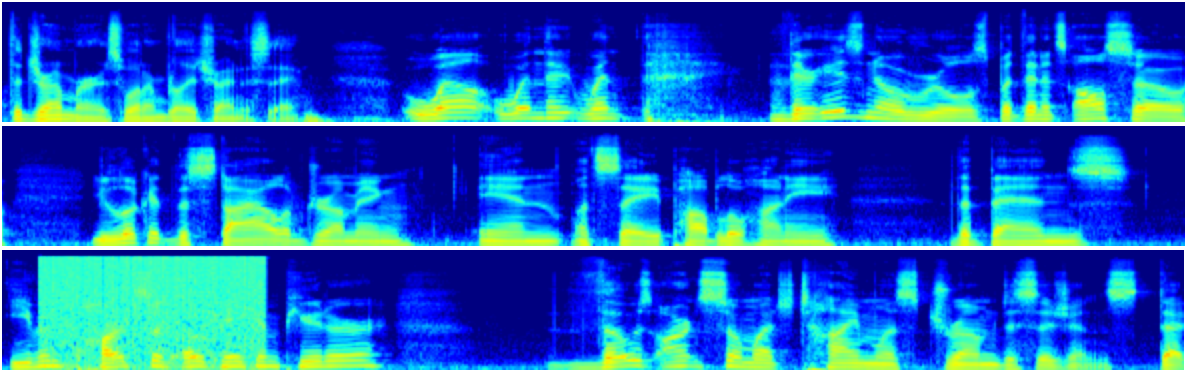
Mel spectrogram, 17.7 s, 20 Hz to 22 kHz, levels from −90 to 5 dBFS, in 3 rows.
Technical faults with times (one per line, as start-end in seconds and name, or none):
12.01-13.14 unreliable data bit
